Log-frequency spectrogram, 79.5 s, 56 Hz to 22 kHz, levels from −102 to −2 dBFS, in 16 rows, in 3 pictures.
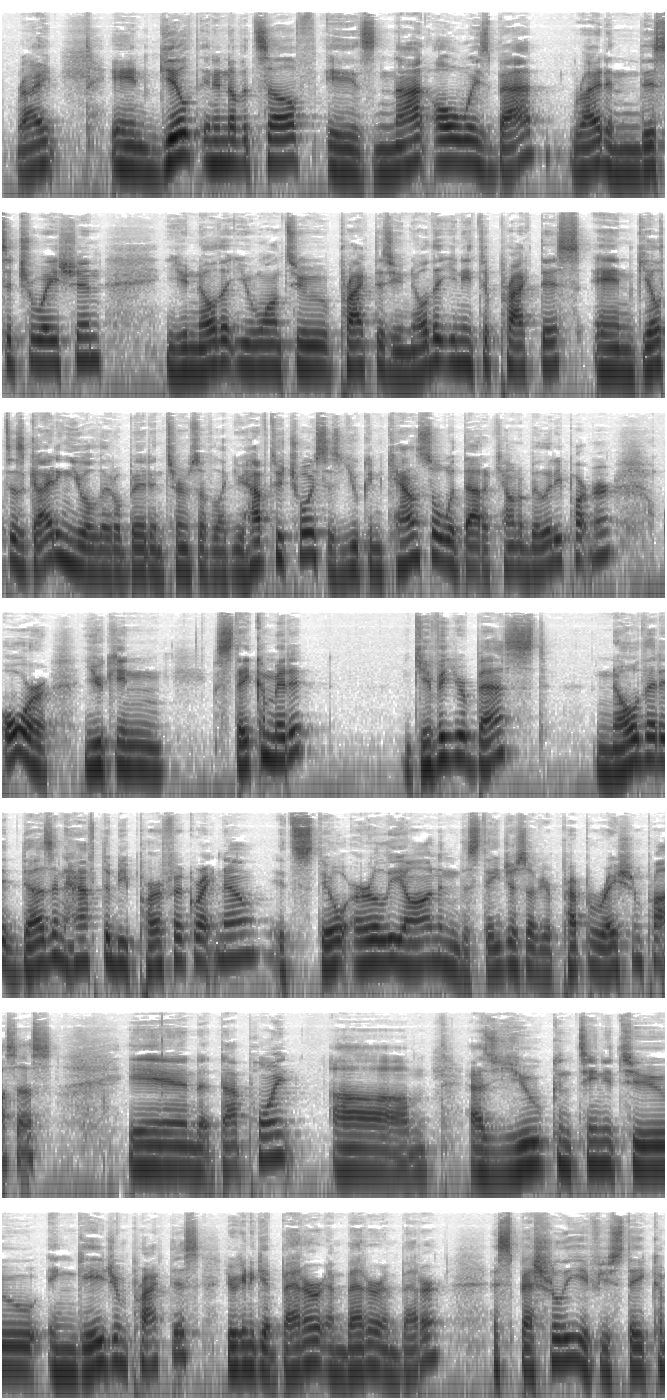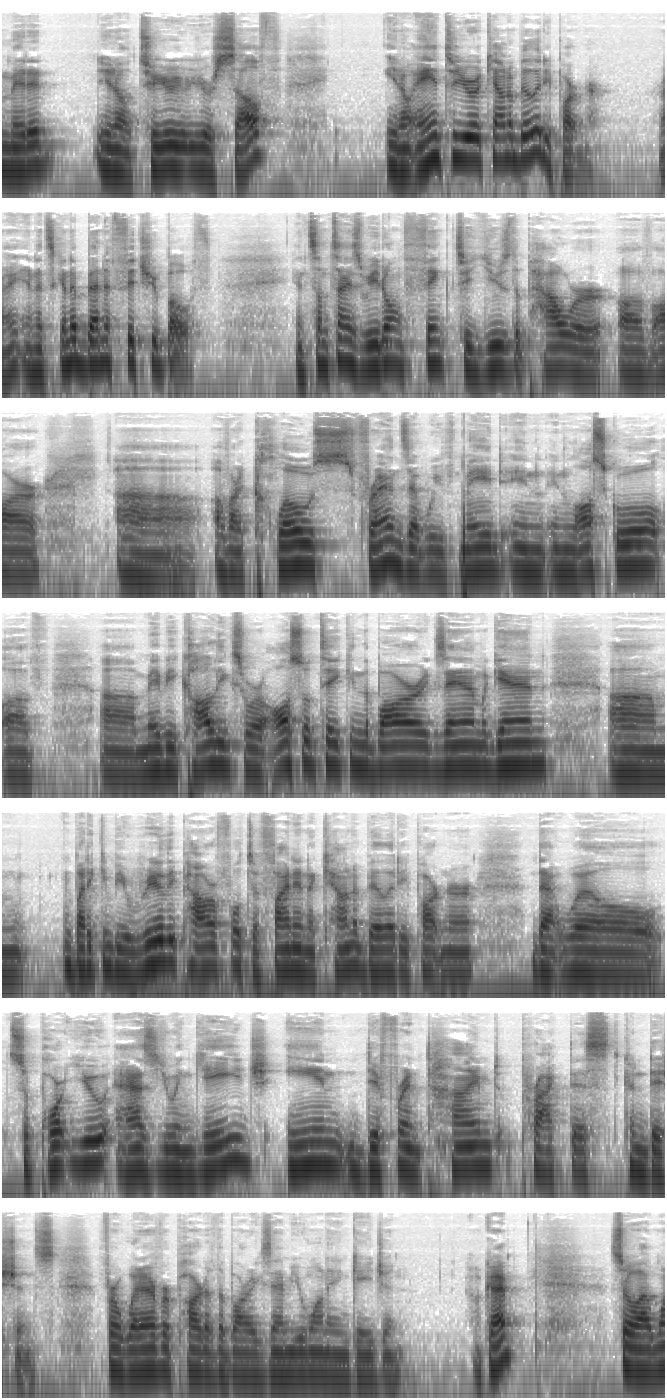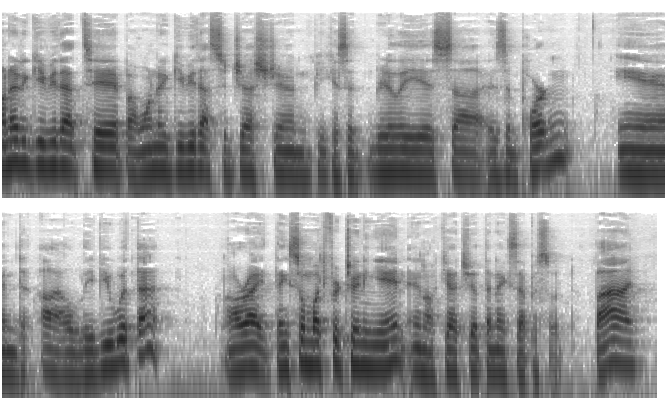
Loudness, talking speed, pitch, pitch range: -25 LUFS, 185 wpm, 135 Hz, 120-150 Hz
